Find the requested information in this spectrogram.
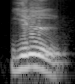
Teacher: மேல்வாய் பற்களின் அடியை நாவின் ஓரங்கள் தடித்து நெருங்குவதால் பிறக்கும் எழுத்து. அந்த எழுத்து இல் இதையே நாக்கு தடித்து தடவுவதால் இல் பிறக்கும். · நாவின் நுனி மேல்வாயின் நுனியை மிகவும் பொருந்துவதால் பிறக்கும் எழுத்துக்கள் இர் இல் என்பதாகும். மேல்வாய் பற்களின் அடியை நாவின் ஓரங்கள் தடித்து நெருங்குவதால் பிறக்கும் எழுத்து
